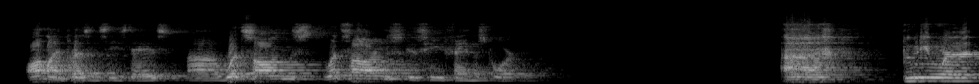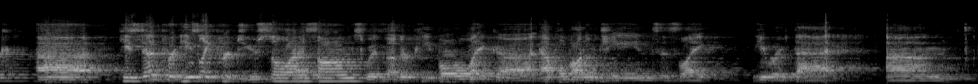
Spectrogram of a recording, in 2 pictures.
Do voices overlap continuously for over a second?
No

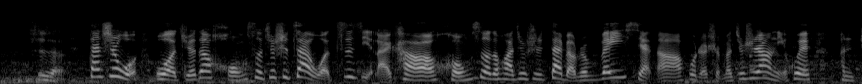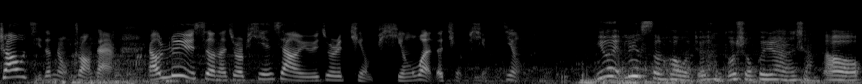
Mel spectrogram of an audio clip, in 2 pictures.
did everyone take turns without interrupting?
Yes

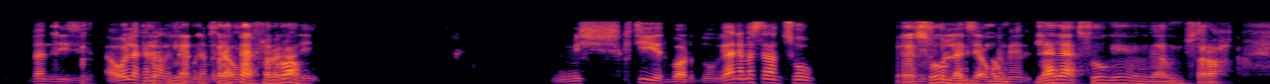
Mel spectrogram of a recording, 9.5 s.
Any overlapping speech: Yes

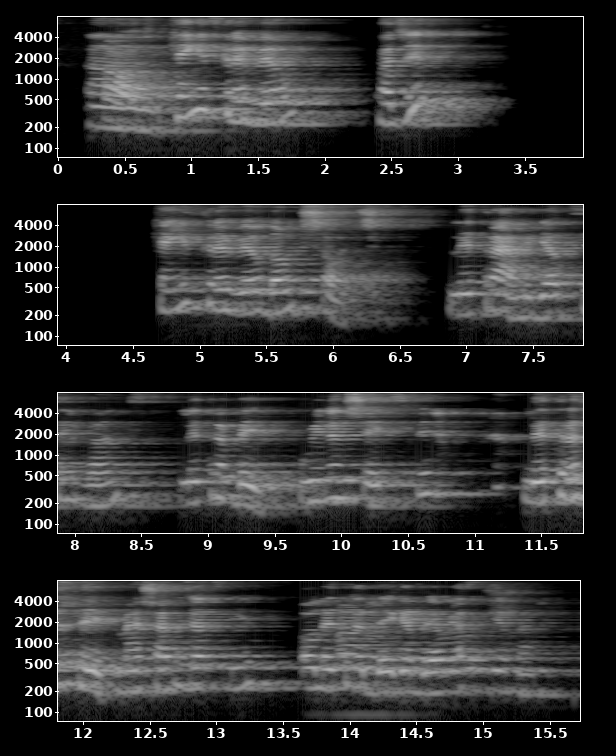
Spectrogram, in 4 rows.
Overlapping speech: Yes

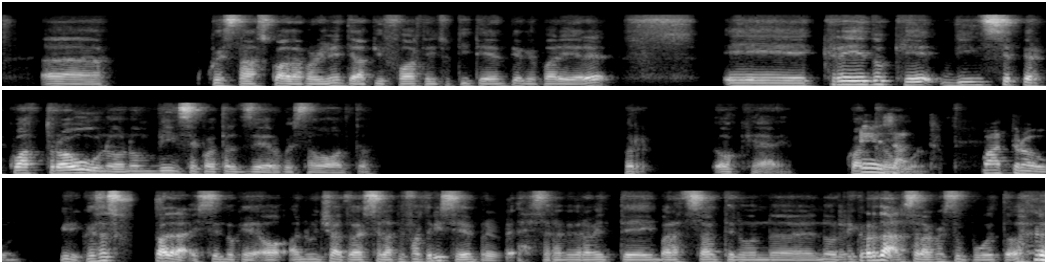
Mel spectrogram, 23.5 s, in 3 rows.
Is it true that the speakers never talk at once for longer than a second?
Yes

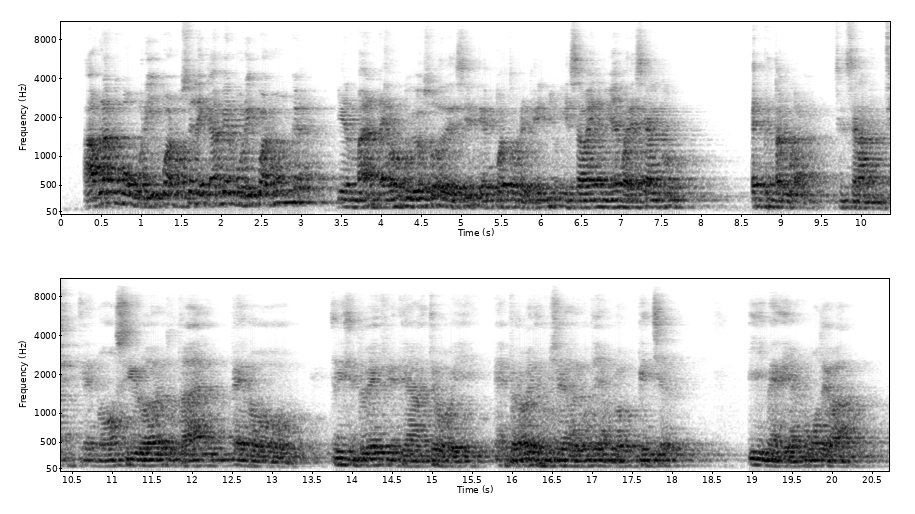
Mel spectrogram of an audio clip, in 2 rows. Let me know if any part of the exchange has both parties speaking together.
No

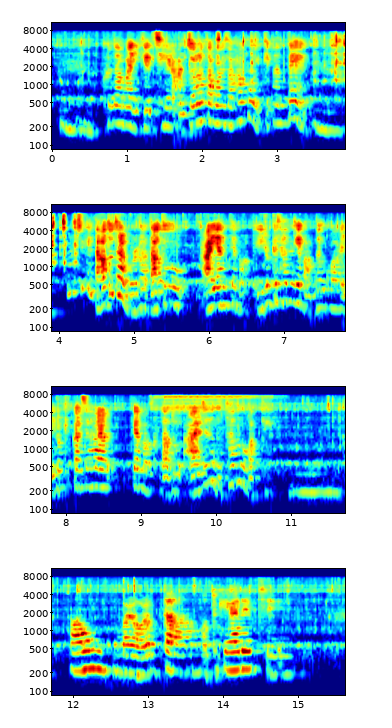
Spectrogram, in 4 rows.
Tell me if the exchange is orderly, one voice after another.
Yes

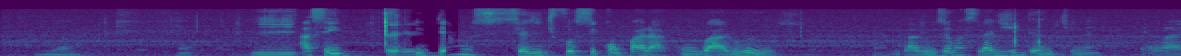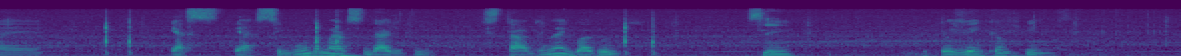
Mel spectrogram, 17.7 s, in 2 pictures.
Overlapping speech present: No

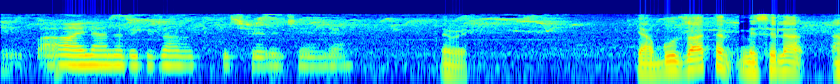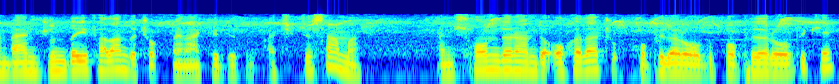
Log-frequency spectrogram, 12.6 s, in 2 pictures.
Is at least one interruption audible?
No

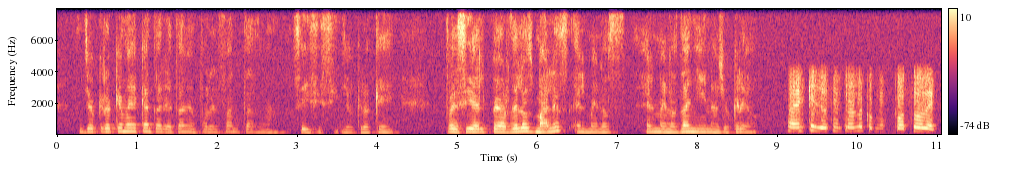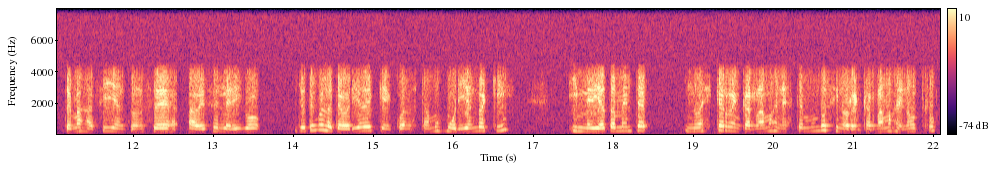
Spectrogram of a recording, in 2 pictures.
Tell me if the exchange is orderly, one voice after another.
Yes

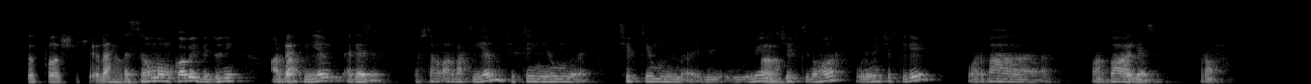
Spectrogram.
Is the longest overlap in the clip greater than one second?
No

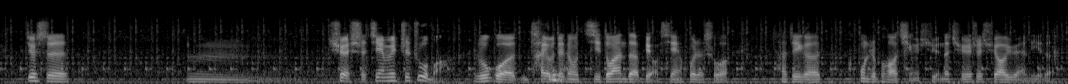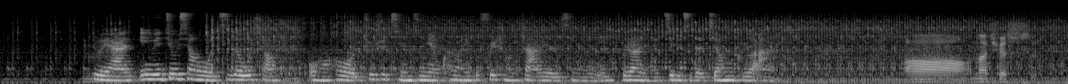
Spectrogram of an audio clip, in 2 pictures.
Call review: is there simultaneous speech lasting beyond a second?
No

